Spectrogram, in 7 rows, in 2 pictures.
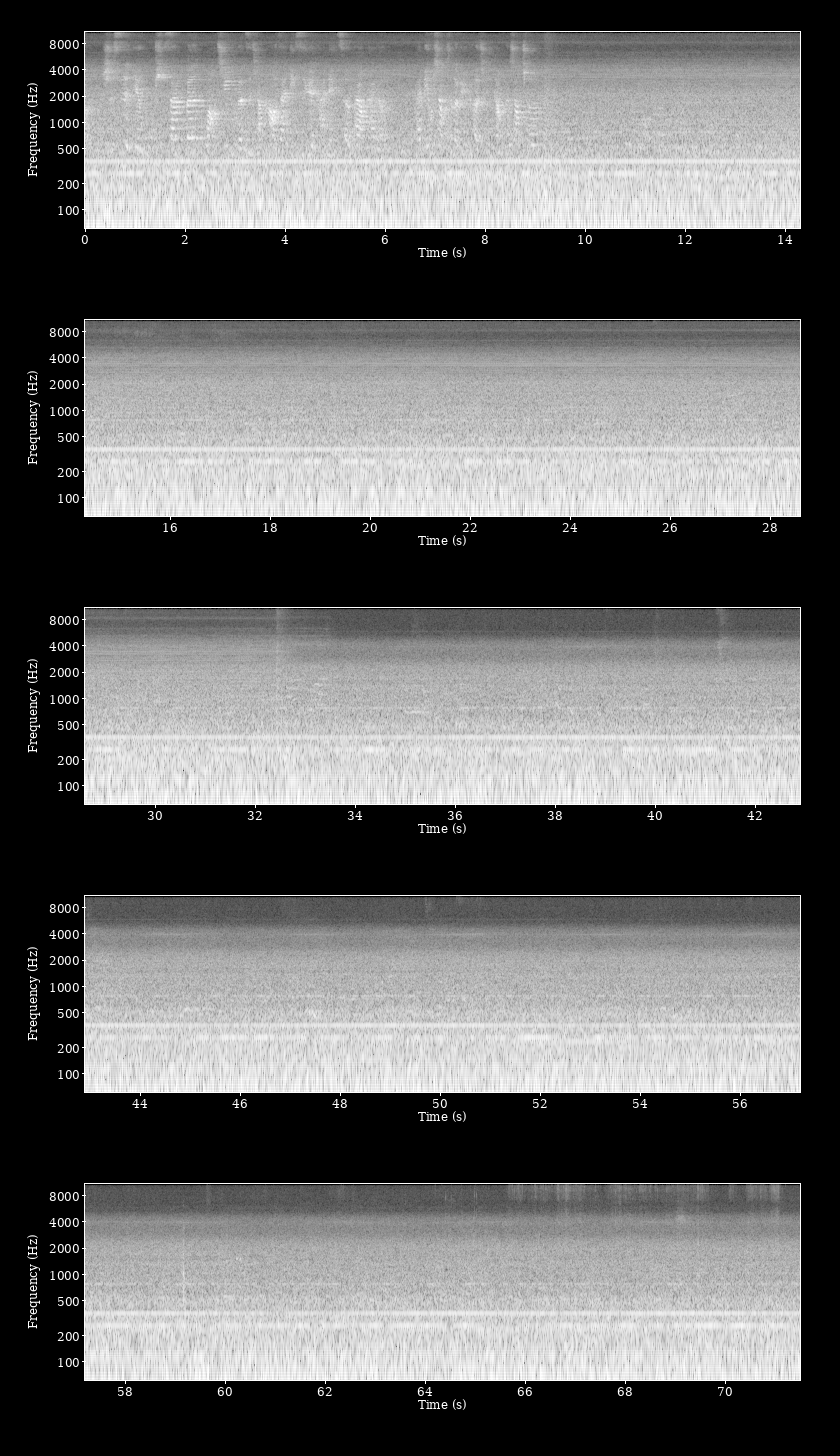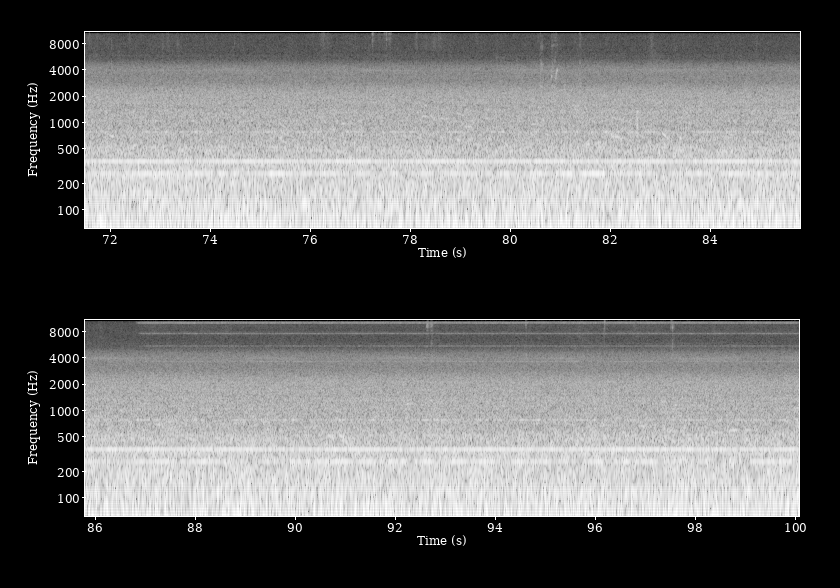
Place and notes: {
  "title": "Taipei Main Station - the platform",
  "date": "2013-09-24 15:01:00",
  "description": "On the platform waiting for the train, Station broadcast messages, Train Arrival and Departure, Sony PCM D50 + Soundman OKM II",
  "latitude": "25.05",
  "longitude": "121.52",
  "altitude": "29",
  "timezone": "Asia/Taipei"
}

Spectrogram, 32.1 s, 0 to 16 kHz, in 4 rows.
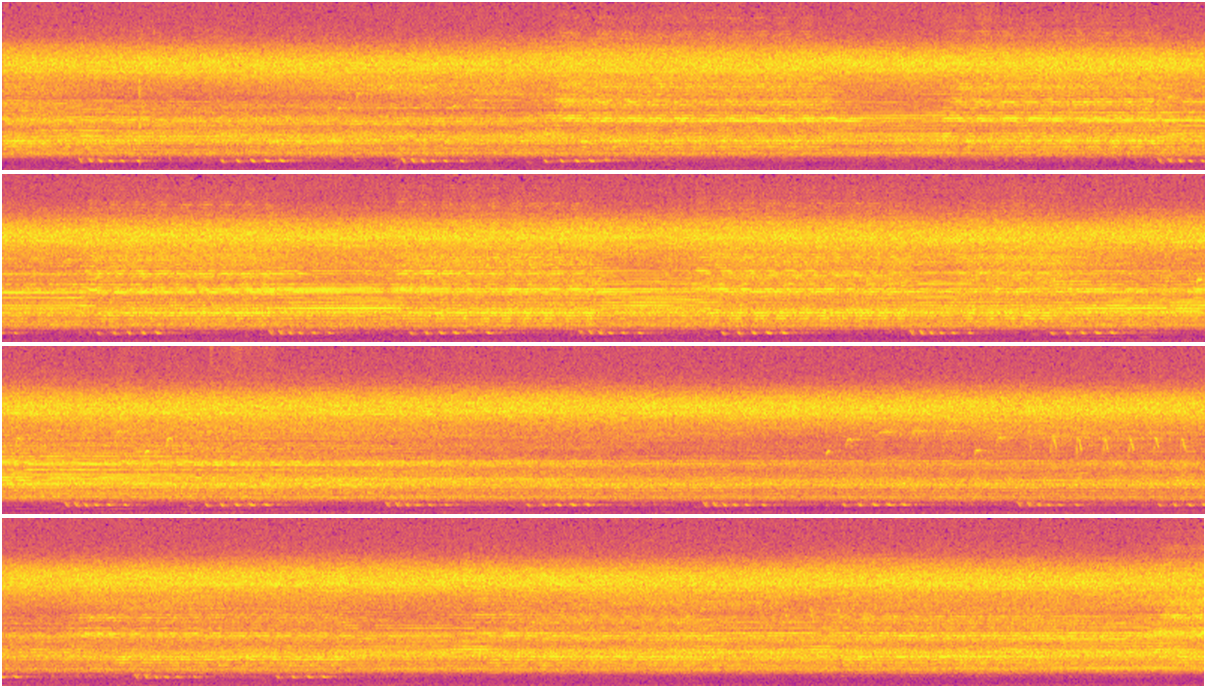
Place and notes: {
  "title": "水上巷, 桃米里 - Cicada and birds sounds",
  "date": "2016-05-17 13:24:00",
  "description": "Cicada sounds, Birds singing, face the woods\nZoom H2n MS+ XY",
  "latitude": "23.93",
  "longitude": "120.90",
  "altitude": "729",
  "timezone": "Asia/Taipei"
}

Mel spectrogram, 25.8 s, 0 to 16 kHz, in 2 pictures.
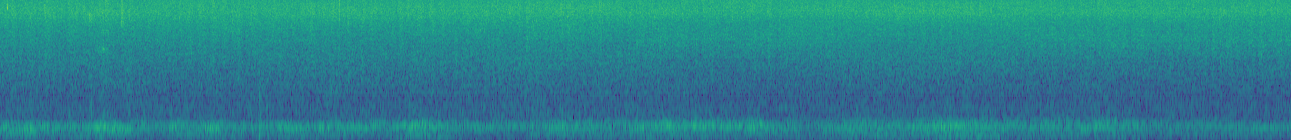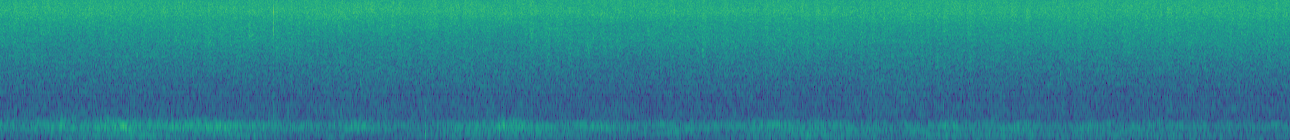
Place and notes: {
  "title": "moitzfeld, haus hardt. plane in the air, steps in the snow",
  "description": "the resonance of a plane above the clouds, while stepping thru the snow near a small stream\nsoundmap nrw - topographic field recordings and social ambiences",
  "latitude": "50.98",
  "longitude": "7.17",
  "altitude": "178",
  "timezone": "Europe/Berlin"
}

